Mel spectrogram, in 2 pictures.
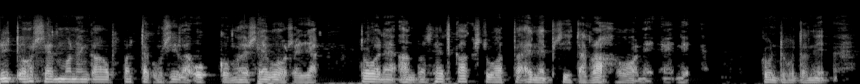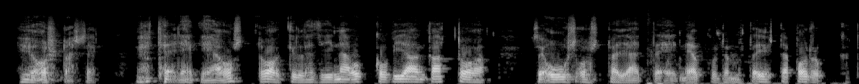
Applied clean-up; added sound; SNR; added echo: classical method spectral subtraction.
